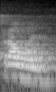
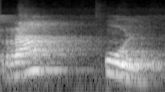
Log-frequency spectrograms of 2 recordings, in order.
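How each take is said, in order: First: "Raúl" run together as one syllable, raul; diptongo incorrecto. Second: "Raúl" split into two syllables, ra, úl; hiato marcado. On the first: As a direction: say "Raúl" wrongly as a single glided syllable. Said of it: "al pronunciarlo no haríamos Raúl". ("Raúl" en una sola sílaba, como diptongo) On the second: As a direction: say "Raúl" slowly with a break before the stressed úl. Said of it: "sino haríamos Raúl". ("Raúl" en dos sílabas separadas: ra, úl) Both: Shown as a demonstration.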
